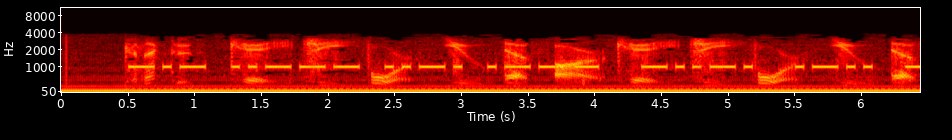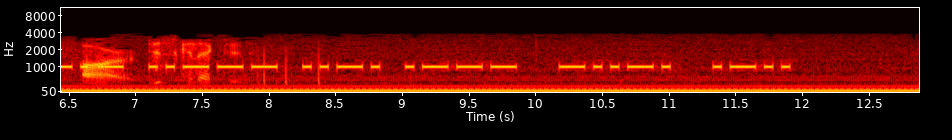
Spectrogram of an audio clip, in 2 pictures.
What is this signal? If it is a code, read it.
Morse code, heard as a keyed tone, about 19 wpm, 1010 Hz, with noise. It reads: K2FJ/L K2FJ/L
